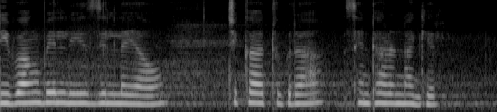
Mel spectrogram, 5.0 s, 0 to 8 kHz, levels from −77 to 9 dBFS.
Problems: low volume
